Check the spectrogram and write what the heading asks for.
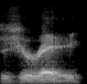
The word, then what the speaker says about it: de jure: that's Idaho uh d-e-j-u-r-e it's pronounced Azure it's French dot org so I've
